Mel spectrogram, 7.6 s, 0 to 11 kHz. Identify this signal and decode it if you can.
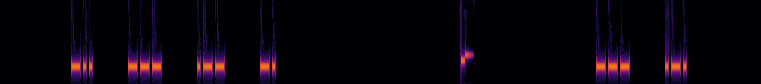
Morse code, heard as a keyed tone, about 40 wpm, spaced as for 19 wpm, 690 Hz. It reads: DOWN OR
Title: 4x Character Spacing - Top 100 Words - 40wpm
